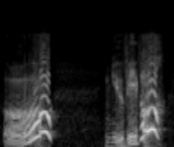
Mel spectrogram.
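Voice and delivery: curious orc, rising at the end; orc cook character. Acted. Orc in a chef's hat spots newcomers, curious rising voice. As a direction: coo with interest, swooping up. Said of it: "you hear from the corner".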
